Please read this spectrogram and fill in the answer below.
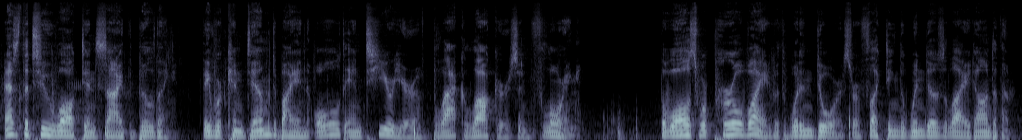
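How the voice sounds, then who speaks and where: A man's voice: mid-range voice, a little slow, darkish tone. A man giving scripted, dramatic story narration for an audio drama.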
